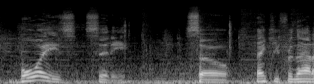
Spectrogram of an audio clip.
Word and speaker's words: Boise City: my subscribers Corey driver it's actually pronounced boys City so thank you for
